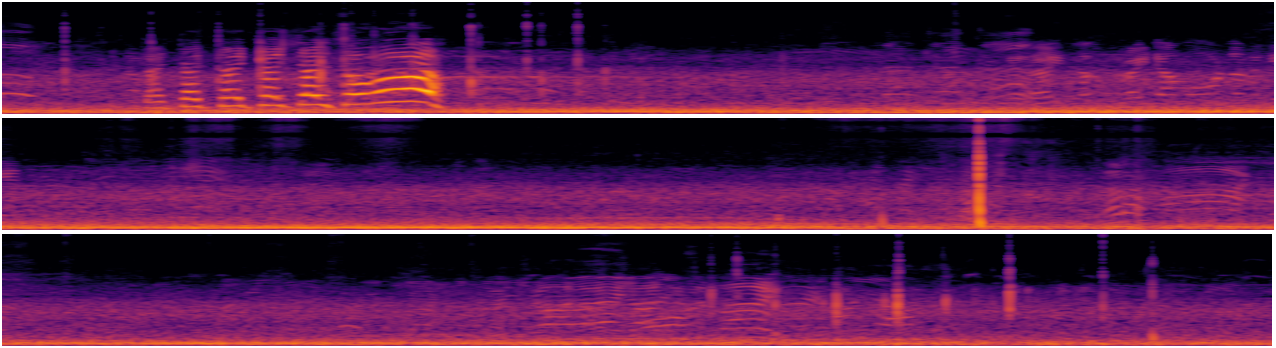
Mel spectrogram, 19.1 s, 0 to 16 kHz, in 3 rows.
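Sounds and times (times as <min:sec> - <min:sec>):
faint distant voices: 0:02.4 - 0:19.0
sharp crack: 0:11.1 - 0:11.8.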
